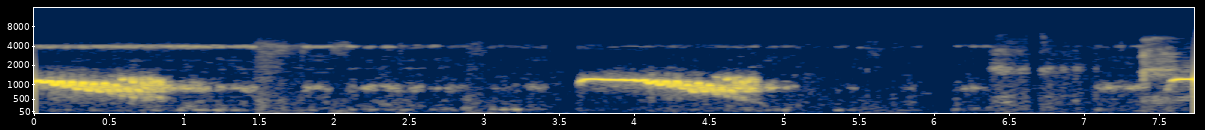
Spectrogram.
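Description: An owl gives two clear whistled calls that slide downward, each about a second long and spaced roughly three seconds apart, over a faint steady high hum.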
